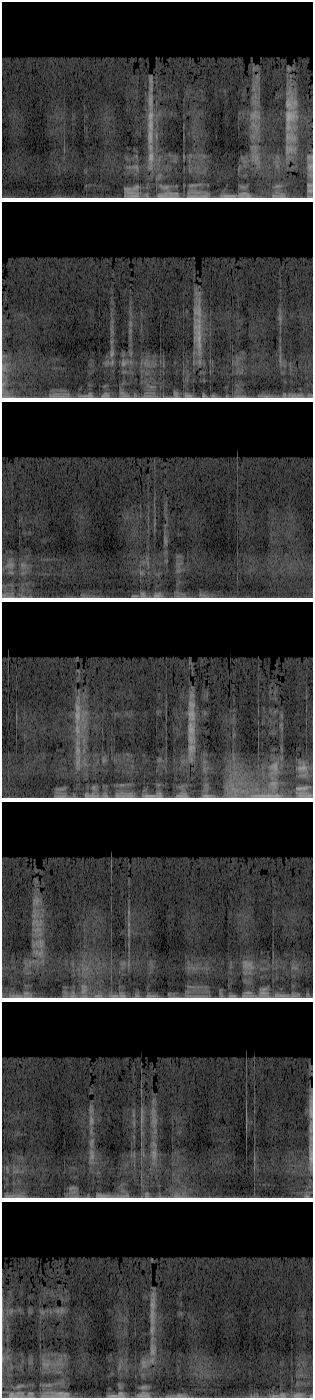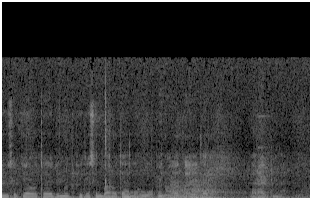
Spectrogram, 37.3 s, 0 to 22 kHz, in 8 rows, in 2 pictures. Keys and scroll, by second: 7.9 super+i, 11.4 super+i, 25.3 super+m, 34.0 super+n.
